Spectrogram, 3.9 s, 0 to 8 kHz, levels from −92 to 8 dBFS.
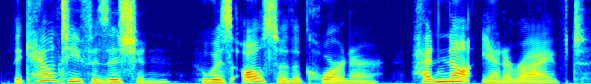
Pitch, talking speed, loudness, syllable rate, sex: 210 Hz, 185 wpm, -18 LUFS, 6.0 syllables/s, female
